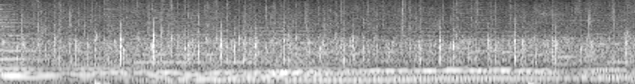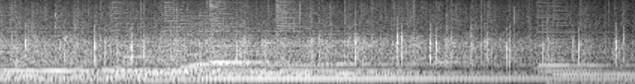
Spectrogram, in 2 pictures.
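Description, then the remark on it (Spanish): An audience claps steadily for about ten seconds in applause offered to 'our King', a dense, sustained patter of many hands over a held musical tone, fading slightly toward the end. “Demos un aplauso a nuestro Rey.”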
